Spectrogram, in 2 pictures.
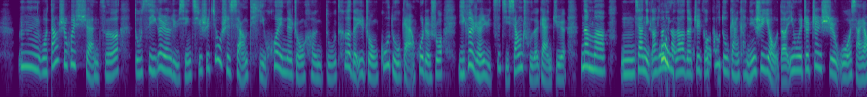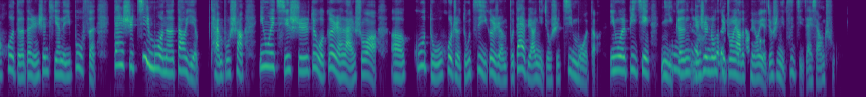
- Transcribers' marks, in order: none
- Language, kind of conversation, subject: Chinese, podcast, 你怎么看待独自旅行中的孤独感？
